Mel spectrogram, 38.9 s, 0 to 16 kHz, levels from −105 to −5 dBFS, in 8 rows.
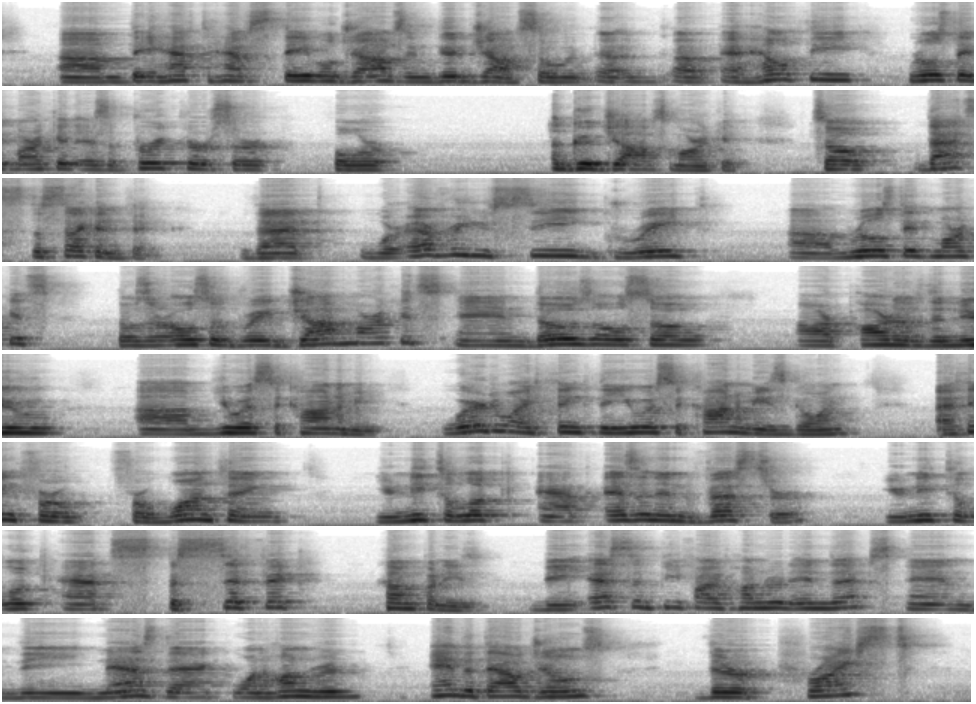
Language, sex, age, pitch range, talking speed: English, male, 30-49, 150-190 Hz, 155 wpm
